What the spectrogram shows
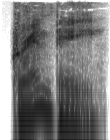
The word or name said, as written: crimpy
